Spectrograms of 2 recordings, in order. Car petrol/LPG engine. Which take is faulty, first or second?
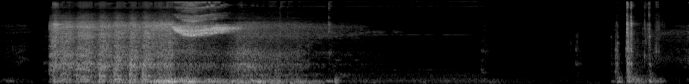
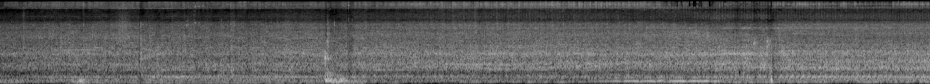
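first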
